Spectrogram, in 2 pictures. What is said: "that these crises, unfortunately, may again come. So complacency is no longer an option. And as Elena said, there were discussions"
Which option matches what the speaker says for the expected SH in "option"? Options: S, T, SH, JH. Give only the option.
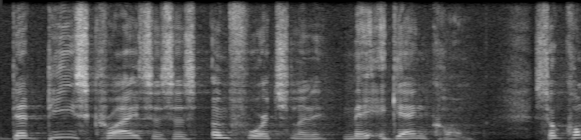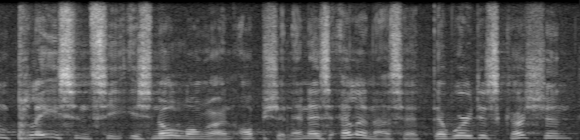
SH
